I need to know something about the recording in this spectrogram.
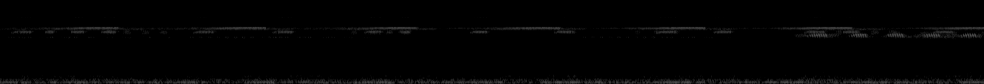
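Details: High, clear ringing notes from bell crickets, pulsed chirps repeating about every second over a continuous trill, with a steady low hum behind.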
